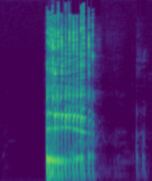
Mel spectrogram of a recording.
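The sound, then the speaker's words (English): A single loud burp lasting under half a second, deep and raspy with a rough, gurgling texture, followed by silence. “Jesus Christ, you burp a lot.”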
